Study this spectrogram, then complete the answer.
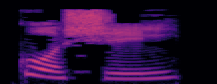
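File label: "过时", Mandarin Chinese; chinese-flashcards; hsk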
